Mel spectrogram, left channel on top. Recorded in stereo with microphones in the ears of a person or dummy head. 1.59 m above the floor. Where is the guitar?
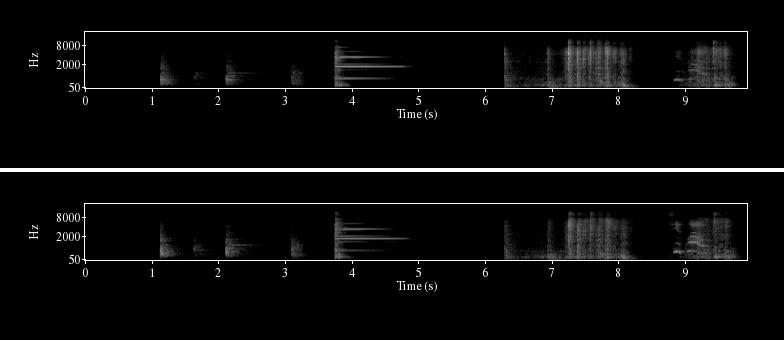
5° left (ahead or behind), 2.5 m.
